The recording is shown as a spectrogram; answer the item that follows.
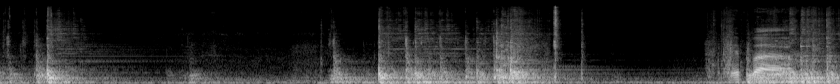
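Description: Irregular metal knocks and scrapes as a semi-trailer wheel hub is rocked and pulled outward on its axle spindle, with a single sharp click about five and a half seconds in.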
